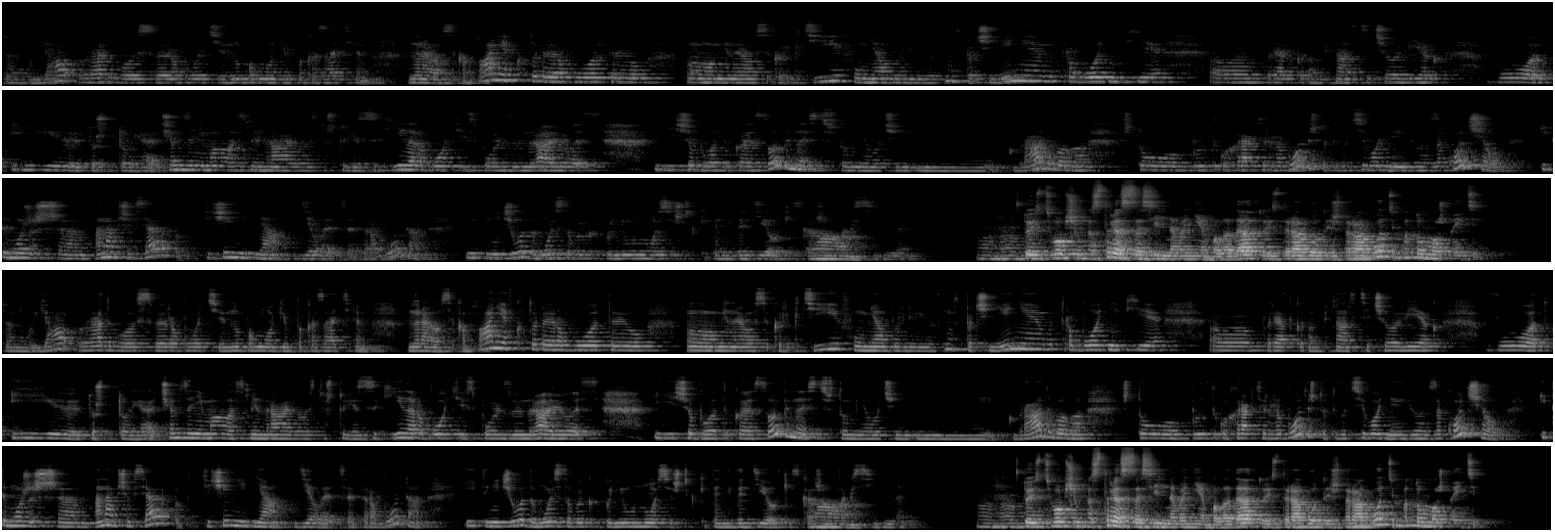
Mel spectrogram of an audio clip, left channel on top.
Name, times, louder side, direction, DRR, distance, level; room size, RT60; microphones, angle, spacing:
voice 1, 0.0-40.1 40.9-41.9 44.5-45.3, right 4 dB, 90° right, 6 dB, 0.5 m, -39 dB
voice 2, 39.1-39.6 40.8-44.8 45.2-45.8, right 1 dB, 25° right, 4 dB, 0.4 m, -28 dB
3.4 x 2.4 x 3.4 m, 0.79 s
head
